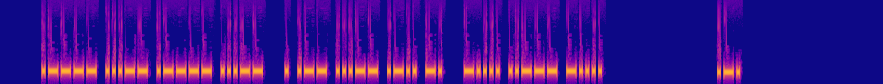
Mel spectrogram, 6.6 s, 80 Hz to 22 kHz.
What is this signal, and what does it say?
Morse code, heard as a keyed tone, about 49 wpm, 700 Hz. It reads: 1313 EW3LN 626 R
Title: Worked All Europe DX Contest - QTC Exchange with Repeats - 50wpm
